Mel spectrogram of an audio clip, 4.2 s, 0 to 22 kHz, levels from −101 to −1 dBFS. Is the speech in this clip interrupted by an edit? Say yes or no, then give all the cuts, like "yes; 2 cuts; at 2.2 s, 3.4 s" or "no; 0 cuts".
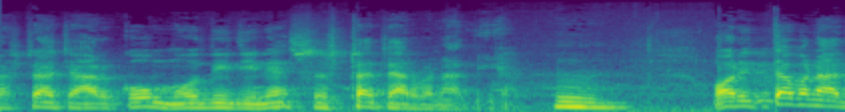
no; 0 cuts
